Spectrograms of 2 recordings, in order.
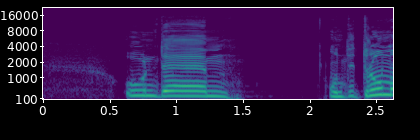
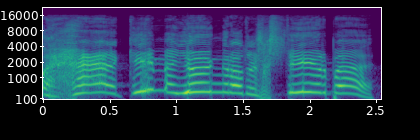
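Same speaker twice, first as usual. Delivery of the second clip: high, loud crying out to God; loud desperate cry, slow on the last plea; shouted prayer; 7 semitones higher, 12 dB louder, slower than usual. Retold or imitated. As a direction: scream it like your life depends on it. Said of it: "Da habe ich zu Gott geschrien".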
